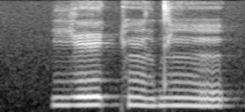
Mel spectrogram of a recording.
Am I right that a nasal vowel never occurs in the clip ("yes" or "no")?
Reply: no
